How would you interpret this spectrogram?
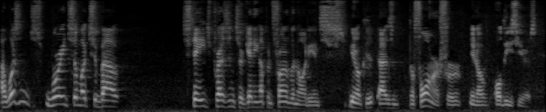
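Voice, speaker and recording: An American man in his fifties, an interview guest, talking casually in a rambling, self-deprecating way and often clearing his throat. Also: medium pitch, animated, moderate pace, fairly bright tone, poor audio. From Long Island, New York, United States. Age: 50s. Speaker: interview guest, actor and comedy performer. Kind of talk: casual conversational storytelling.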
